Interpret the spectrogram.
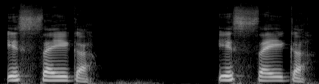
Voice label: "essikv", Muscogee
